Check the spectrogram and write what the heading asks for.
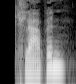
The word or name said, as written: klappen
